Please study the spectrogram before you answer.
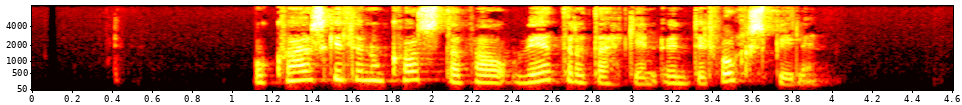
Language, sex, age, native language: Icelandic, female, 40-49, Icelandic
